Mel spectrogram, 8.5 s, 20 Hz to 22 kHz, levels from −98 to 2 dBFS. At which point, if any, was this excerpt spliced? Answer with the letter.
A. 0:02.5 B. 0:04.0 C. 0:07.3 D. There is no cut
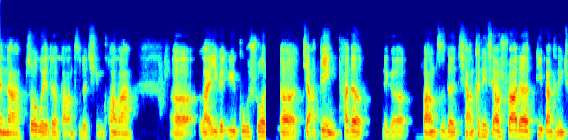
B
